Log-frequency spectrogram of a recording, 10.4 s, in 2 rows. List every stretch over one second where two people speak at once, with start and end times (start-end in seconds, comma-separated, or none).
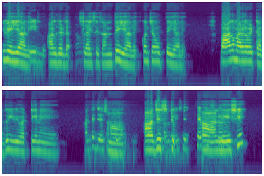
none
